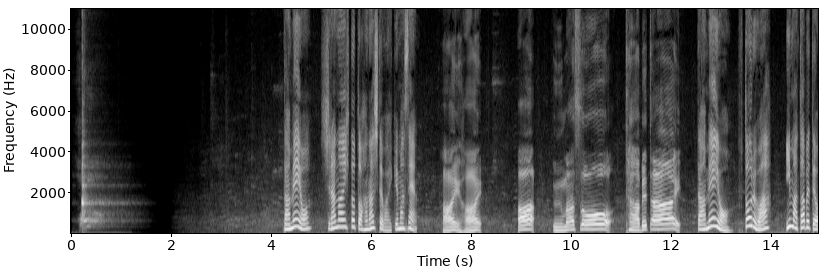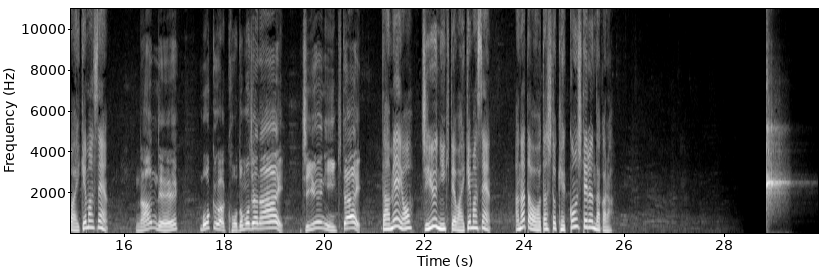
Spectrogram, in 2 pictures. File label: dialog; JapanesePod101; Beginner Season 1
